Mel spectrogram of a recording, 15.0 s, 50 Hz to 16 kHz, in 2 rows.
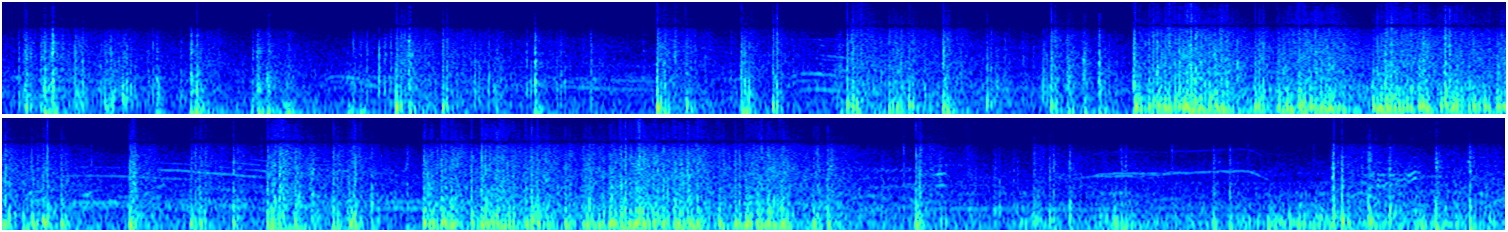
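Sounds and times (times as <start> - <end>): fireworks bangs and crackling: 0.0 - 15.0
fireworks rising whistles: 5.6 - 15.0.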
